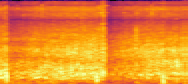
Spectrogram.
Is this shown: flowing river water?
yes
